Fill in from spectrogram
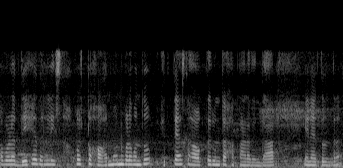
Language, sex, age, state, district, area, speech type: Kannada, female, 30-45, Karnataka, Dharwad, rural, spontaneous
